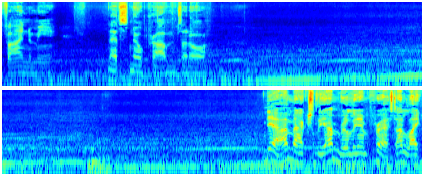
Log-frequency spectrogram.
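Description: A car engine hums and revs up as the car speeds up.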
